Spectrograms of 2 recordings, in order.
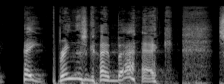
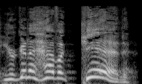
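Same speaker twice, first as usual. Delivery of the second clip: excited announcement; 9 semitones higher than usual. Retold or imitated. Wife retelling angel's big news.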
